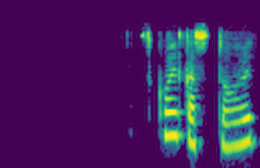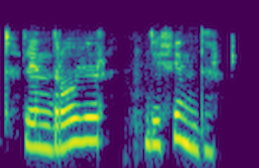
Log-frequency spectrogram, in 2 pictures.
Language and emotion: Russian, neutral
